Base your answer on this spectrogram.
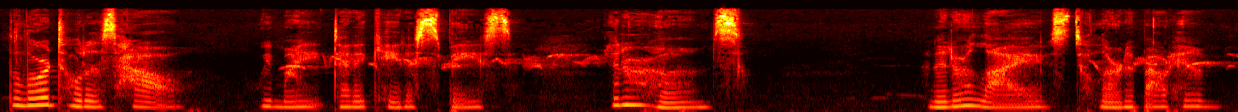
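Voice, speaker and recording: A woman leading a guided religious meditation in a soft, near-whispered voice, gentle and calm, leaving long pauses. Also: mid-range voice, vocal fry, slight background noise.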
